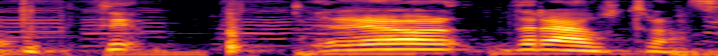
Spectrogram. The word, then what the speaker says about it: Pterodactyl: Tero. Se escribe con P delante. – Tero. – Pterodactyl.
